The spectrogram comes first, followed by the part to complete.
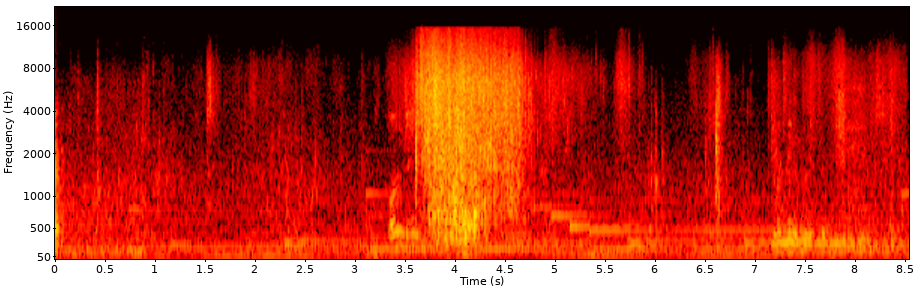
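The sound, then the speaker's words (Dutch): Water that had been standing for a while is poured out of a container to refresh it, a splashy, rushing burst lasting about a second and a half, with low steady hum and faint background voices around it. “Dus je kan even kijken of dat anders is als we, het als we dit even verversen.”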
